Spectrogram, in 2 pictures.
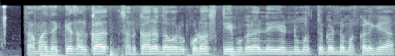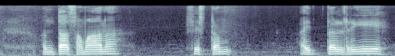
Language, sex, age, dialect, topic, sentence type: Kannada, male, 18-24, Central, banking, question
